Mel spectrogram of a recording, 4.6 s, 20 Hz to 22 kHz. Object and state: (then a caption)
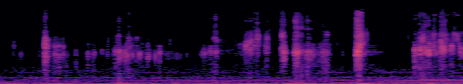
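3D printed plastic articulated slug toy. A hand-sized, hollow-segmented, gold-green 3D printed plastic (likely PLA) articulated slug toy is held in one hand and flexed and squeezed with the fingers. Its interlocking segments give quiet, irregular bright clicks and crinkly rubbing scrapes that die away quickly, with a few sharper snaps standing out.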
